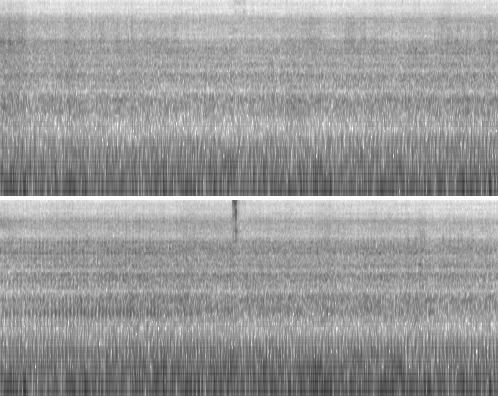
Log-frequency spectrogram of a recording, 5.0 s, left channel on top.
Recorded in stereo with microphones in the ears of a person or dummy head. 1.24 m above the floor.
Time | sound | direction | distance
2.3 | scissors | 70° right (ahead or behind) | 0.9 m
